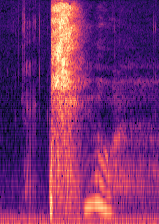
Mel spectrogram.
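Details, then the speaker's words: A single strong sneeze from a fit of sneezes that hurt and burn the throat despite a low pollen count, assumed to be from the weather change: a short in-breath, then a sharp, forceful sneeze with a brief voiced trail. "Ow. These are hurting my throat. These hurt my throat like bad."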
